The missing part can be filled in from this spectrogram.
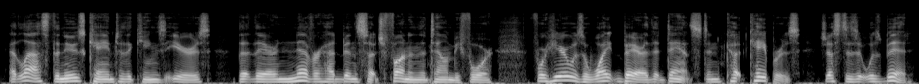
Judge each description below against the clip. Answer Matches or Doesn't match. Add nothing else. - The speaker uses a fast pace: Matches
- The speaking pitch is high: Doesn't match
